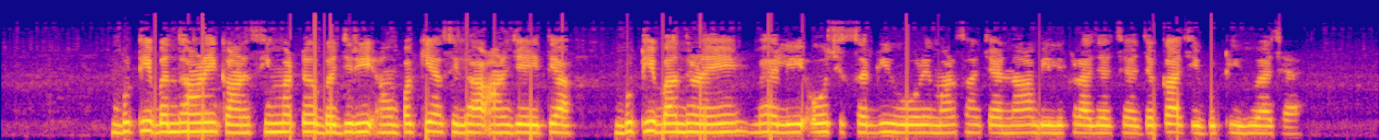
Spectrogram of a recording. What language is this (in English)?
Od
